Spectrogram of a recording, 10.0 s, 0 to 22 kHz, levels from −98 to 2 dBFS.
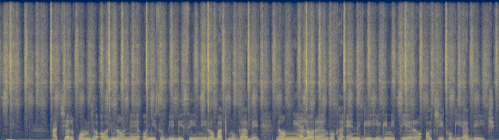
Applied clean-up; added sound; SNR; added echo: none; Rattle (instrument); -4 dB; none.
